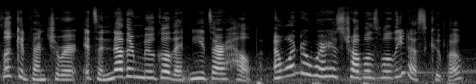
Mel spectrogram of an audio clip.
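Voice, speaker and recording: A woman's voice: high voice, big pitch swings, fast talker, bright, forceful tone, exaggerated voice. A woman voicing a boastful, gallant little male moogle adventurer from a video game, with a pompous manner. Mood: curious. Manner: pompous, florid heroic speech. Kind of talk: reading game dialogue in character.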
